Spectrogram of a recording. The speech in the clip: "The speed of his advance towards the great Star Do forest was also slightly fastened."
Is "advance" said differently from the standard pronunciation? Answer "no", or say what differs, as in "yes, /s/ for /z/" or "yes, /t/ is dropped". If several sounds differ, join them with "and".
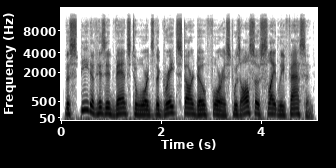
no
